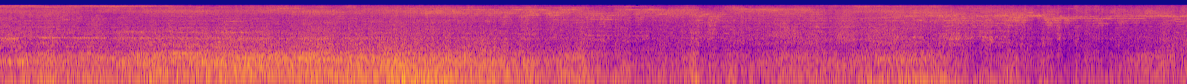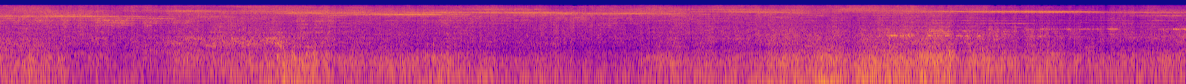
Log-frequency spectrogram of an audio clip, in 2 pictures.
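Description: Double-stack intermodal container well cars rolling past on steel wheels: a steady rumble and clatter of wheels on rail, with thin, high-pitched wheel squeal wavering on top.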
